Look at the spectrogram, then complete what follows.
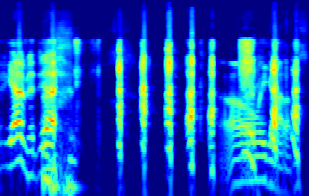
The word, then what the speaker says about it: Yavin: Yarvin? Yarvin. Did I not say Yarvin? Did I say it right? You said it right. No, you said damn Yavin. it. You actually said Yavin.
